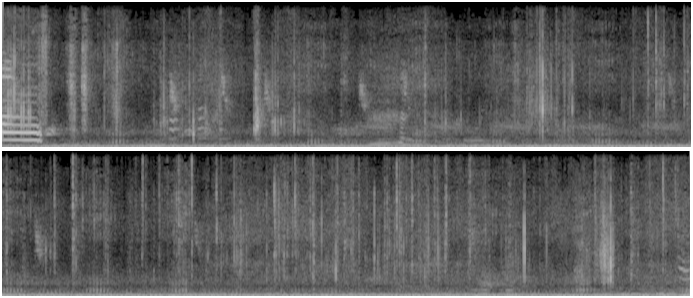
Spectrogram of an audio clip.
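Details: Stray cat in a park, meowing sweetly and seeking affection while being stroked; a couple of short tonal meows near the start and around four seconds, partly masked by a steady low rumble and scattered handling noises.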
